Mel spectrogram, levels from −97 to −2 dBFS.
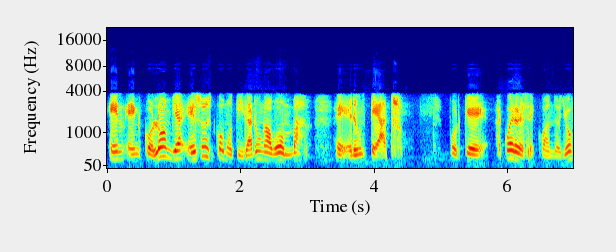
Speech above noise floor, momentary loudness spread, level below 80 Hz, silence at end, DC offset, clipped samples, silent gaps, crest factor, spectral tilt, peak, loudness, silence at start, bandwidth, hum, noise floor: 26 dB; 11 LU; -72 dBFS; 0 s; under 0.1%; under 0.1%; none; 16 dB; -5.5 dB/octave; -2 dBFS; -19 LUFS; 0.05 s; 4 kHz; none; -46 dBFS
